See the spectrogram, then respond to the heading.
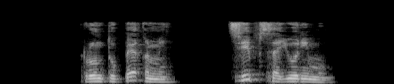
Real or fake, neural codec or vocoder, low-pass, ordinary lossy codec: real; none; 7.2 kHz; AAC, 32 kbps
